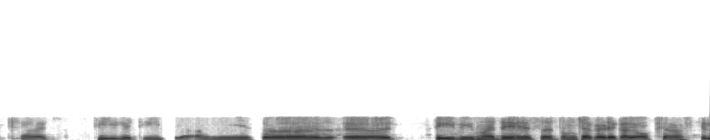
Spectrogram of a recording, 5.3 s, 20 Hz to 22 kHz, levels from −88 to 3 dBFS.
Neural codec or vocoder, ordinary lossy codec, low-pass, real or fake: vocoder, 22.05 kHz, 80 mel bands, WaveNeXt; none; 3.6 kHz; fake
